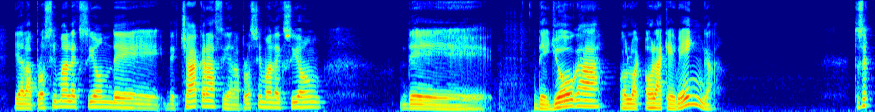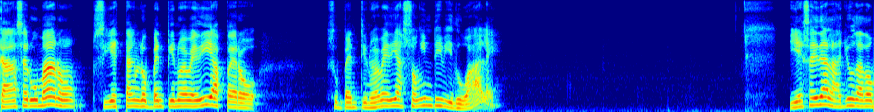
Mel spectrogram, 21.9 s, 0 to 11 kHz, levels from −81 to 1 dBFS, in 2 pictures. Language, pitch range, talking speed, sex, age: Spanish, 125-175 Hz, 120 wpm, male, 20-39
